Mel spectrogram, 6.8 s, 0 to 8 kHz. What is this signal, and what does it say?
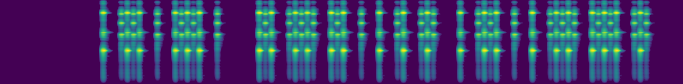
Morse code (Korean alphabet), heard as a telegraph sounder, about 20 wpm. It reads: 이 곳은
